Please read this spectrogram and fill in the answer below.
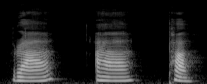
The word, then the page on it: Raaapa: Raa–a–pa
